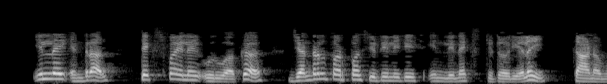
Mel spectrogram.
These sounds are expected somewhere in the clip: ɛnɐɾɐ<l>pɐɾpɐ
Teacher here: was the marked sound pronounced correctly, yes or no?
yes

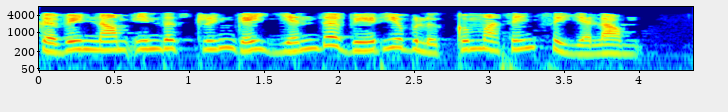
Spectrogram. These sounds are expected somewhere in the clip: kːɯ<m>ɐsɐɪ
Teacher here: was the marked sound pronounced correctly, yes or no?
yes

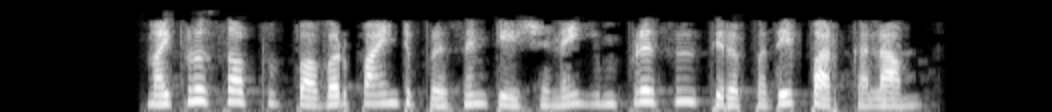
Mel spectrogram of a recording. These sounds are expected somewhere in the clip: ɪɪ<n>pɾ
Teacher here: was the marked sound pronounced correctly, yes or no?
no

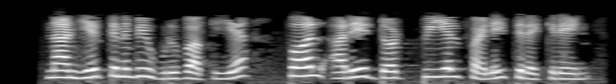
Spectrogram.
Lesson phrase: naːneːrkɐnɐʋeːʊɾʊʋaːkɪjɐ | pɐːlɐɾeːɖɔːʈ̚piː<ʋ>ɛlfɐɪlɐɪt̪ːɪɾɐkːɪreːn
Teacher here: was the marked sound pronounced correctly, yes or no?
no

